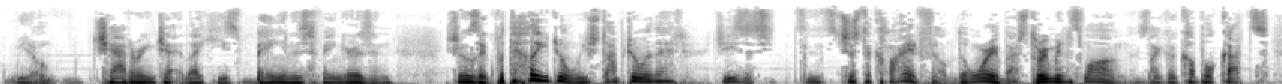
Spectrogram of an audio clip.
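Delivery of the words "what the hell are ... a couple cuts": retold irritated boss, higher pitch; imitating an exasperated boss; exasperated telling-off. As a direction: scold a fidgeter in a raised pitch. Boss snaps at nervous fidgeter.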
